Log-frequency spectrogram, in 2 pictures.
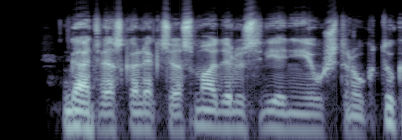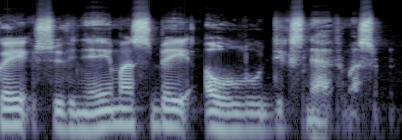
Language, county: Lithuanian, Vilnius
